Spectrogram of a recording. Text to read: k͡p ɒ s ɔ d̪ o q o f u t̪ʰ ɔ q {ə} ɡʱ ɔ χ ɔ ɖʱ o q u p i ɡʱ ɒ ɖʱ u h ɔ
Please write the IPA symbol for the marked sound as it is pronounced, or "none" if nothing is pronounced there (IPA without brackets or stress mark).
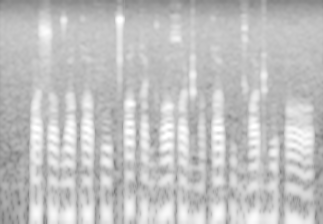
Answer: ə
